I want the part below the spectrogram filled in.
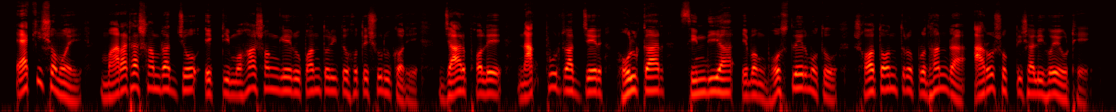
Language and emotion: Bengali, neutral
